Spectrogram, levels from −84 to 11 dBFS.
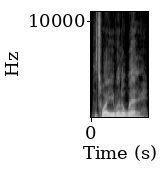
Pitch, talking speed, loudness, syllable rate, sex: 135 Hz, 260 wpm, -13 LUFS, 6.6 syllables/s, male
